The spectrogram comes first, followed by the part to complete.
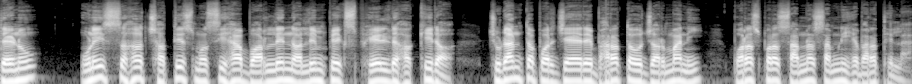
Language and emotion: Odia, neutral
